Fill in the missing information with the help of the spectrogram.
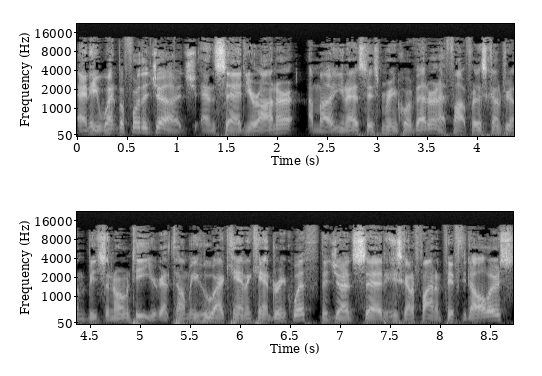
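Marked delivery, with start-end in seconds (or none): none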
